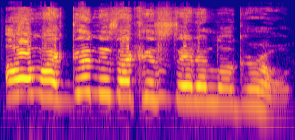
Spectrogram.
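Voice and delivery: loud exasperated cry; exasperated outburst. Real, not acted. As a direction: exclaim in disbelief. Exasperated outburst about Veruca.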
